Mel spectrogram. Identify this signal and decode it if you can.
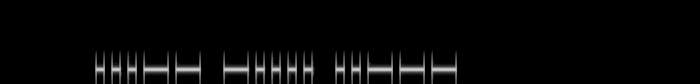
Morse code, heard as a keyed tone, about 15 wpm, 700 Hz. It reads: 362
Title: Common Cut Numbers - 3-Digit 15wpm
